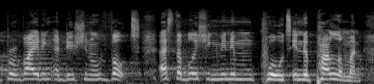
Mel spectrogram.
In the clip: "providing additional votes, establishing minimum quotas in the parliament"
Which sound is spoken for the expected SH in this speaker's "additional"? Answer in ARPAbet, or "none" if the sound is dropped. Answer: SH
